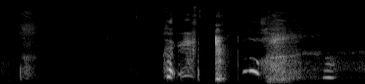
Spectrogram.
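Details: Sneezing with a cold and an itchy nose: a soft sneeze, then a louder, sharper sneeze with a quick intake and a voiced trailing sound.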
